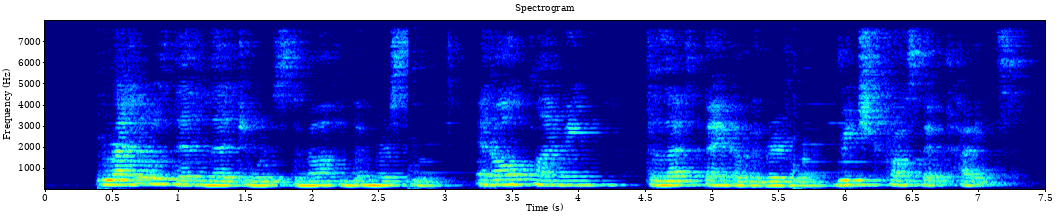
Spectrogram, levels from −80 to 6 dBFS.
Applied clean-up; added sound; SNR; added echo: neural separator model SepFormer DNS4.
